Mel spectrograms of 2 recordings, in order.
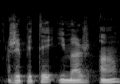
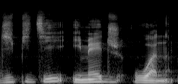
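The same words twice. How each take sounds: First: The name is pronounced with French sounds. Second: The name is pronounced with English sounds.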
